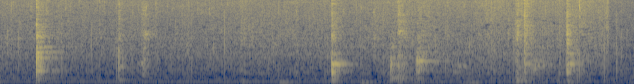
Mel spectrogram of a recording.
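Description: Curry leaves and ginger garlic paste with onions fry in a pan, a steady sizzle broken by several sharp scraping stirs of a spoon, close and fairly loud with no talking.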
